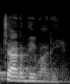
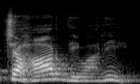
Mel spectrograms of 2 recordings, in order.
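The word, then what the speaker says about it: चहारदीवारी: चार दीवारी बोलते हैं, लेकिन चार दीवारी भी शब्द गलत शब्द है, प्रोनाउंसिएशन ही गलत है, उसे बोलते हैं चहार दीवारी। चहार, अब द में छोटी की मात्रा लगेगी या बड़ी की मात्रा? जी, बड़ी की मात्रा। चहार दीवारी, नॉट चार दीवारी।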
